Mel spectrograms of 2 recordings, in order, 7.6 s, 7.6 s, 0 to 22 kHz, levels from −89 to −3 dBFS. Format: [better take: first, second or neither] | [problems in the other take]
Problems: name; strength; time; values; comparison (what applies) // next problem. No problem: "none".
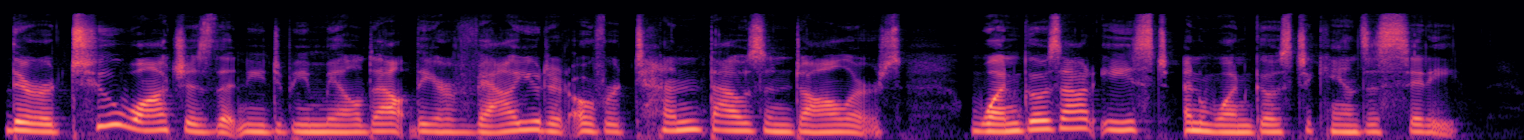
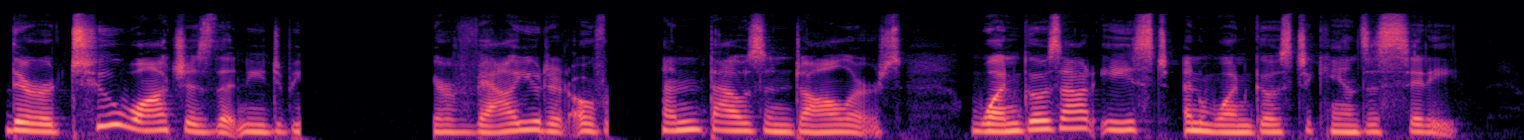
first | audio cutting out; at 1.5 s for 0.5 s and at 3 s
